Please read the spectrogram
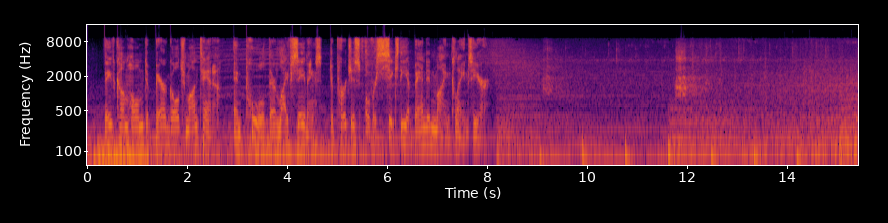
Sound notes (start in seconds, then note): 9.2 bird caws; 9.2 tense music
